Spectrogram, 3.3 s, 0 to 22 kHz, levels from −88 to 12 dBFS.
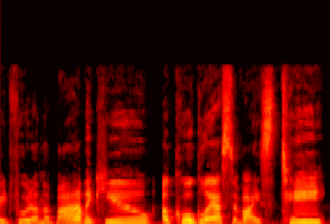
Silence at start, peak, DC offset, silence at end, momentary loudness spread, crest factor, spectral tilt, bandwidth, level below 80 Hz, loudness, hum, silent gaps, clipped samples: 0 s; -12 dBFS; under 0.1%; 0.05 s; 7 LU; 16 dB; -3 dB/octave; 16 kHz; -62 dBFS; -29 LUFS; none; none; under 0.1%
